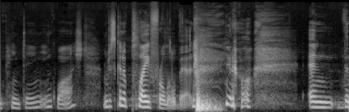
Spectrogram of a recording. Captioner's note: laughs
